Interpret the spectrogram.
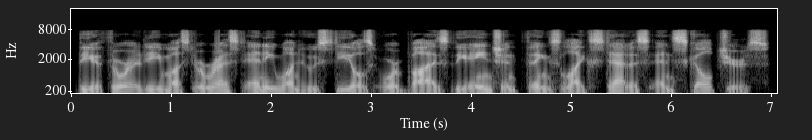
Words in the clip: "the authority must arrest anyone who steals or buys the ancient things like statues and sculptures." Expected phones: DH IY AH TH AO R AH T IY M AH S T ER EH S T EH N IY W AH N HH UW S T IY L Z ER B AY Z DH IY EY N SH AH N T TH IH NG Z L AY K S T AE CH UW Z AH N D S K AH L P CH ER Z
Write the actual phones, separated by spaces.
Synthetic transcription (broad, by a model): DH IY AH TH AO R AH T IY M AH S T ER EH S T EH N IY W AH N HH UW S T IY L Z ER B AY Z DH IY EY N SH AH N TH IH NG Z L AY K S T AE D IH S AH N D S K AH L P CH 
